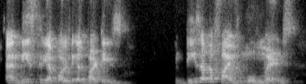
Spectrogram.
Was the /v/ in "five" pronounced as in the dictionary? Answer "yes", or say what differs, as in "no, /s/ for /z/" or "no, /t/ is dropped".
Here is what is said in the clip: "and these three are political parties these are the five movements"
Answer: yes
